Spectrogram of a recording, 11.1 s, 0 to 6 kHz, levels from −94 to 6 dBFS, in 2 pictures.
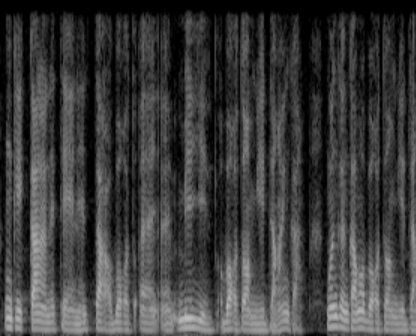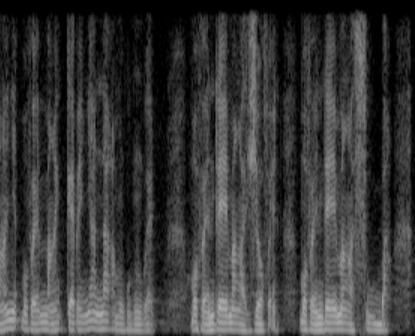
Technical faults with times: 0.00-11.08 aliasing

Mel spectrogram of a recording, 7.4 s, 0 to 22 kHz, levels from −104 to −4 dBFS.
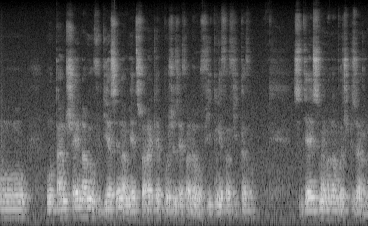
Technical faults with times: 2.29 dropped buffer (overrun)
4.05 dropped buffer (overrun)
6.58 dropped buffer (overrun)

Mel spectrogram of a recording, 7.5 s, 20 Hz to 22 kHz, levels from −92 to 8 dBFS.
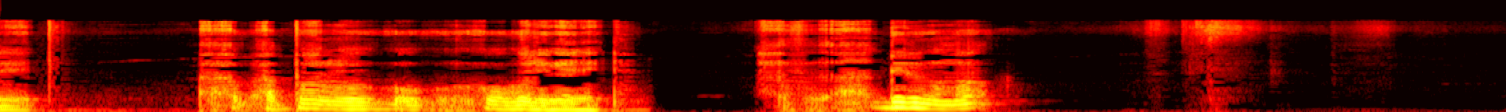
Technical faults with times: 0.00-7.53 HE-AAC compression

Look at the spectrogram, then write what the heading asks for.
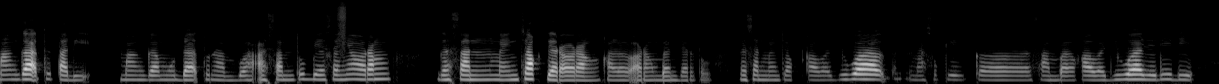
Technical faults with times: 3.36-3.47 wireless microphone noise hit

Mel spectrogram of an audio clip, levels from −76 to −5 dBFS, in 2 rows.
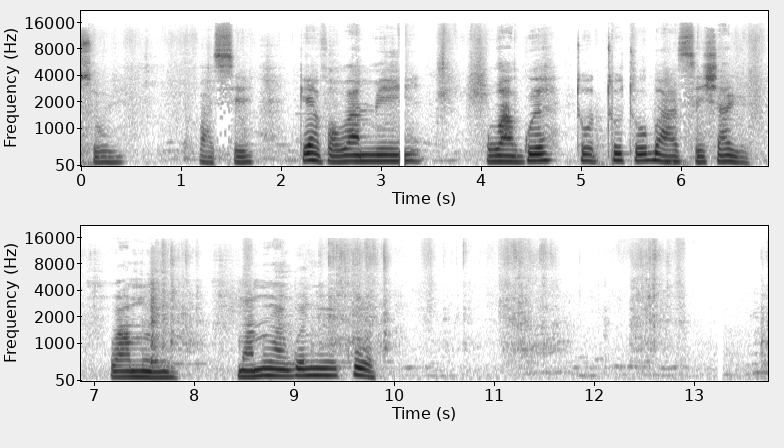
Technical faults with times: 3.18-3.24 gap at a join of encoded pieces
13.24-13.29 gap at a join of encoded pieces

